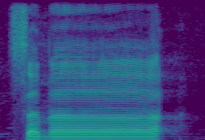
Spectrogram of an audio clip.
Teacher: Because of the hamza, we need to prolong more than two harakas. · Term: mad muttasil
